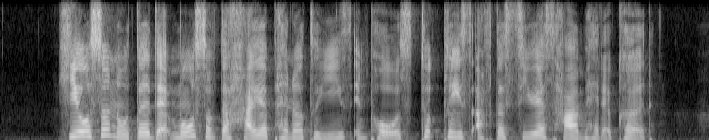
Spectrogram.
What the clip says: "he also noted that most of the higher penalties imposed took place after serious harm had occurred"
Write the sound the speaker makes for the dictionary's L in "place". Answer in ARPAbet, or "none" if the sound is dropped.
L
